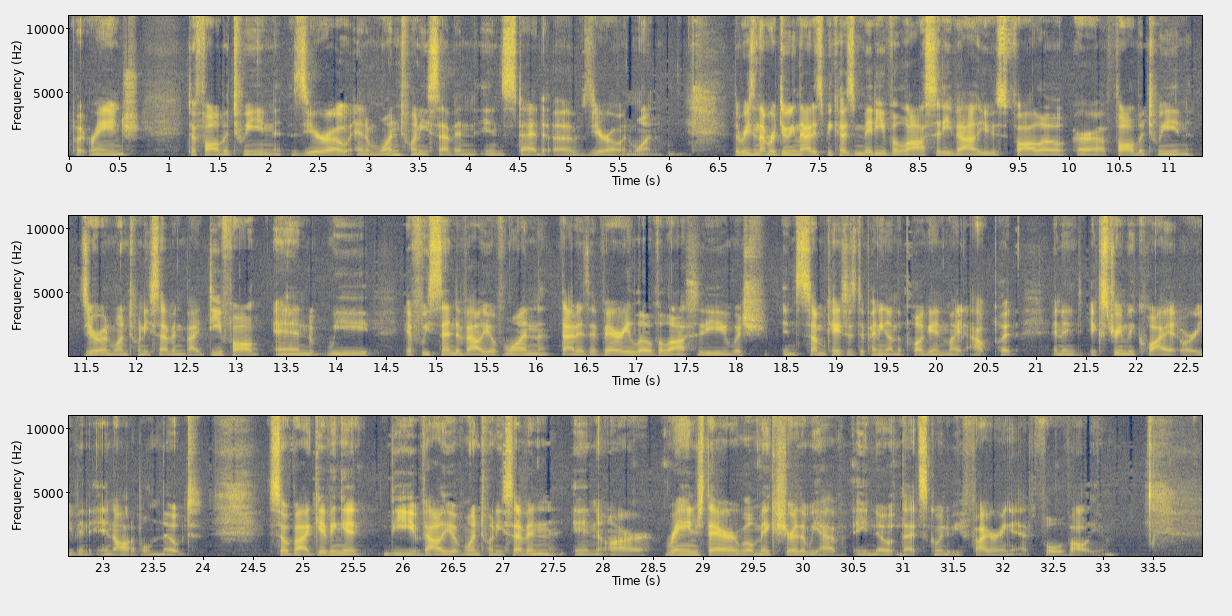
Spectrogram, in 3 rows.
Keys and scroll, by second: 5.6-6.3 typing.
